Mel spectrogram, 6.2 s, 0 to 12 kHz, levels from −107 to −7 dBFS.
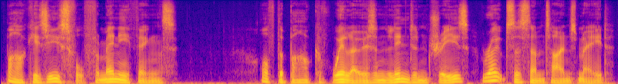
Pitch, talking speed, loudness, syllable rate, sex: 90 Hz, 175 wpm, -19 LUFS, 5.5 syllables/s, male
